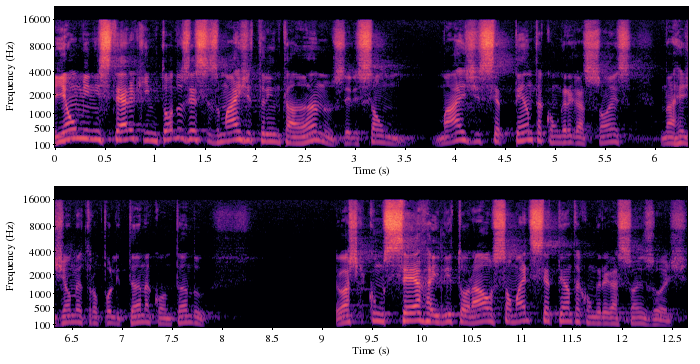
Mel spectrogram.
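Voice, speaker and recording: With lively intonation and a fairly high pitch, a man talks at a moderate pace in a room with audible echo. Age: 40s. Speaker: pastor. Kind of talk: sermon. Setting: church.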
